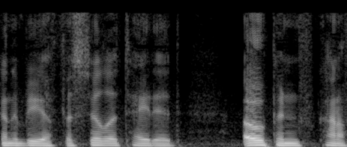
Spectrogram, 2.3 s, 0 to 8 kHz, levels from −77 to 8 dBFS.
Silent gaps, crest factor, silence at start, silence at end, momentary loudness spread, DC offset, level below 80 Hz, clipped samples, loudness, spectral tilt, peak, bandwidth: none; 14 dB; 0 s; 0 s; 9 LU; under 0.1%; -38 dBFS; under 0.1%; -15 LUFS; -8 dB/octave; 0 dBFS; 7.6 kHz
